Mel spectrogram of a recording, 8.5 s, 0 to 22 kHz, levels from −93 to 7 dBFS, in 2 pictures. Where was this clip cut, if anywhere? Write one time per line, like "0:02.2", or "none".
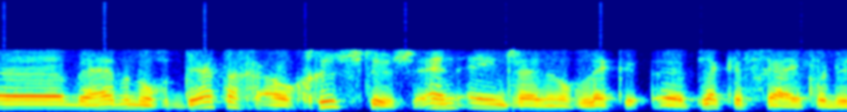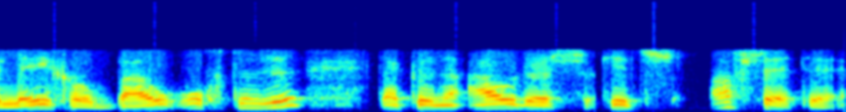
0:02.6
0:07.2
